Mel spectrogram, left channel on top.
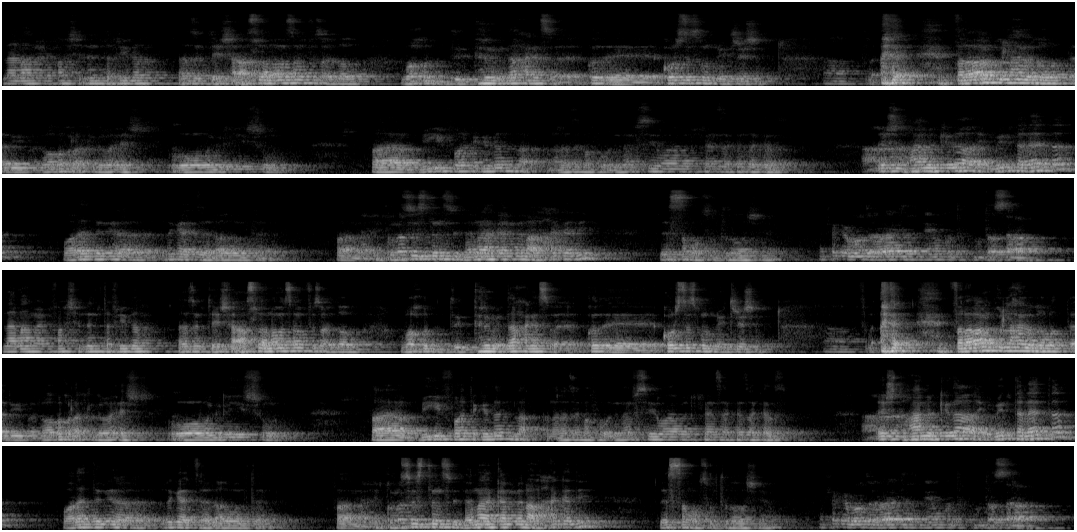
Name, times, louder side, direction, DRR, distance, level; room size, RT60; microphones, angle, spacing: voice 1, 0.0-1.5 1.8-8.1 8.6-13.6 14.4-18.5 19.5-21.4 22.1-24.2 24.8-27.3 28.0-29.2, right 2 dB, 80° right, 3 dB, 0.5 m, -27 dB
voice 2, 19.3-19.9 22.2-22.5 25.0-26.3 29.6-31.7, left 1 dB, 10° left, -4 dB, 0.7 m, -33 dB
4.5 x 2.1 x 2.6 m, 1.1 s
head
